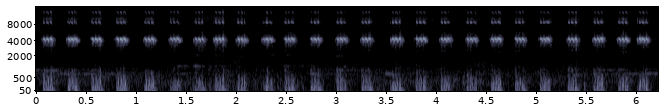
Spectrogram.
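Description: A cricket chirps steadily, with bright, high pulses about four times a second.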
